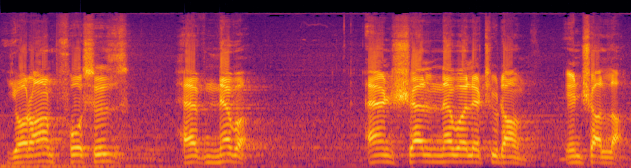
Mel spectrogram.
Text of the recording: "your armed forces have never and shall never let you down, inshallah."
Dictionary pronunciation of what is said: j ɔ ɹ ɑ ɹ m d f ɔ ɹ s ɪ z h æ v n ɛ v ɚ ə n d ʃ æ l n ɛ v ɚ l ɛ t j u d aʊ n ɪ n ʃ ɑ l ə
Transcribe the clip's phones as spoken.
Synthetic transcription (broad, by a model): j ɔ ɹ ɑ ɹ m f ɔ ɹ s ɪ z h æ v n ɛ v ɚ ə n d ʃ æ l n ɛ v ɚ l ɛ t j u d aʊ n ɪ n ʃ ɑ l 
